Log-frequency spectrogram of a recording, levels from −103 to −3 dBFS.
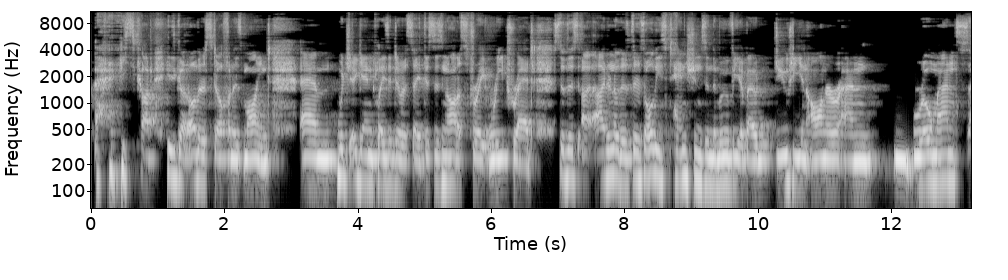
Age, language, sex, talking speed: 20-39, English, male, 190 wpm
